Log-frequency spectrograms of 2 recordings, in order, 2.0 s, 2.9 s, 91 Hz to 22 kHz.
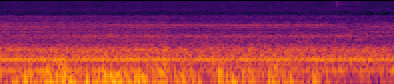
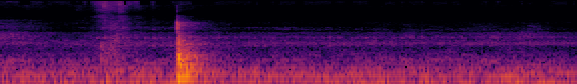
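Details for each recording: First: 2009 Amana PTAC unit that uses one fan motor for both the indoor and outdoor fans, with only the fan running: a loud, steady hum with a droning low rumble. The fix is replacing the fan motor. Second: New replacement fan motor in an Amana PTAC (2009-and-older model) after the old motor's bearings were found loud: very quiet, smooth hum with a faint steady tone and a few handling knocks, running normally.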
